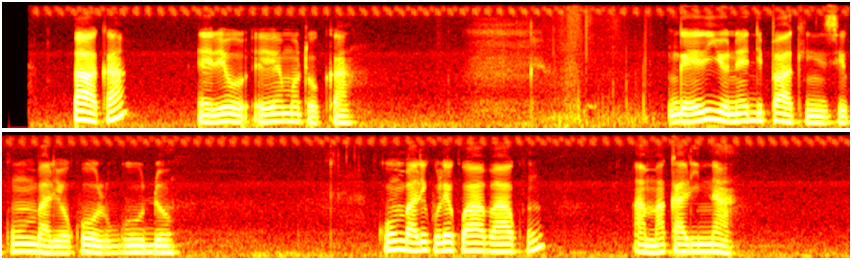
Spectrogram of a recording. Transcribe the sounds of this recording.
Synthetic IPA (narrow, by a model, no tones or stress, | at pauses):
paːka | eḛje̞ːmo̞to̞ka | ŋɡeːɾijo̞ne̞d̪ipakinzekuːmbalio̞kwo̞ːluɡuːdo̞ | kuːmbalikule̞kwaːβaːku | amakalina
